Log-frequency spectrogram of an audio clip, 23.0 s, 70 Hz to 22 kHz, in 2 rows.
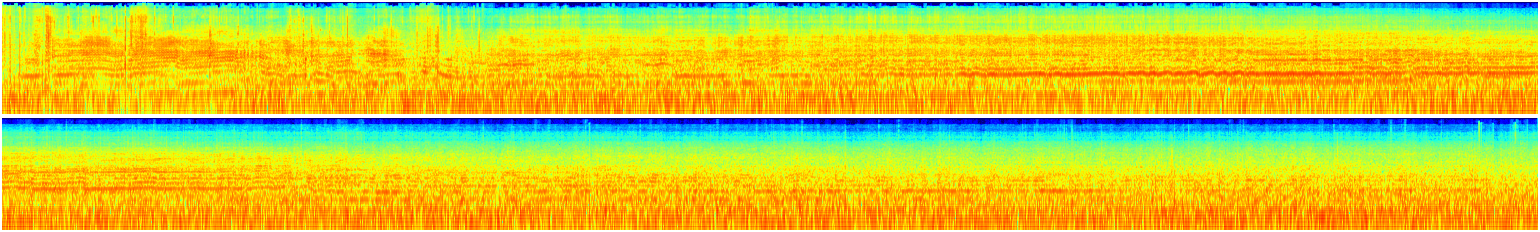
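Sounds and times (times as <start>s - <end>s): race vehicle engine running hard: 0.0s - 23.0s.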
